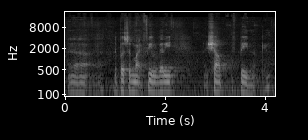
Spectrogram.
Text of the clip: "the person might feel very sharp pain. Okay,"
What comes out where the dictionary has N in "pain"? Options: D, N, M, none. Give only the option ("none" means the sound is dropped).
N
